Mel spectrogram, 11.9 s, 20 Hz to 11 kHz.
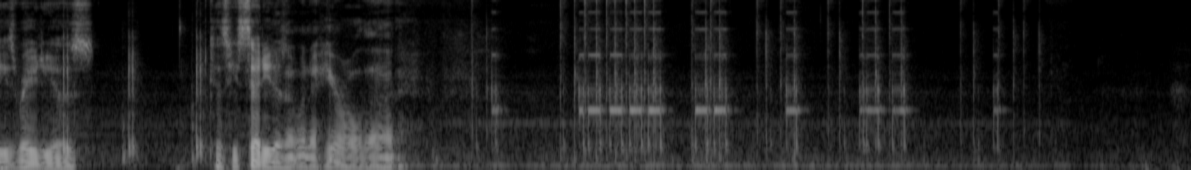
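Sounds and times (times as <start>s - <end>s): electronic key beeps with clicks: 4.8s - 10.4s.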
